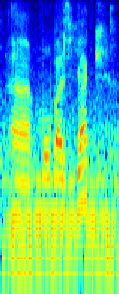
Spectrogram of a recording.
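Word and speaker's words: Monbazillac: who try to know how to say it, Montbazillac.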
